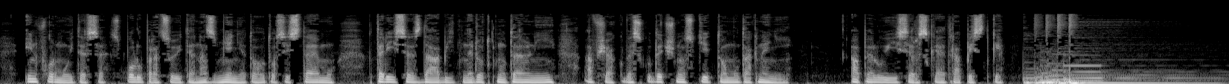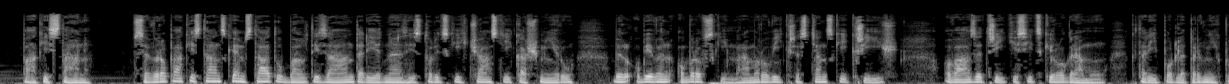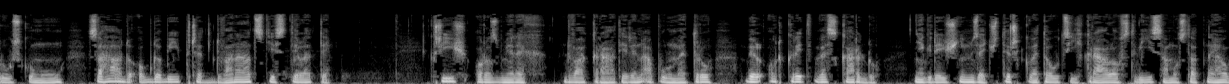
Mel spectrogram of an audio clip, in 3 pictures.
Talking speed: 115 wpm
